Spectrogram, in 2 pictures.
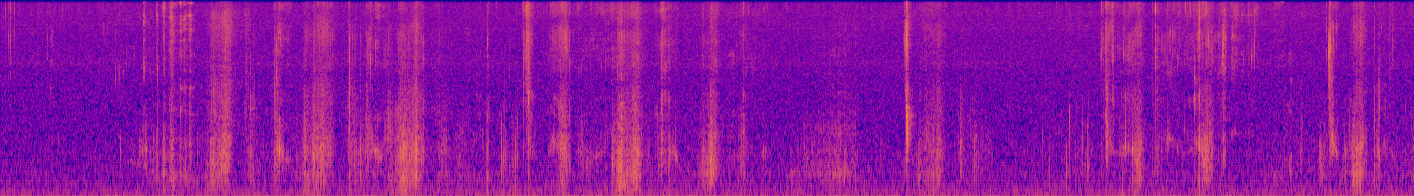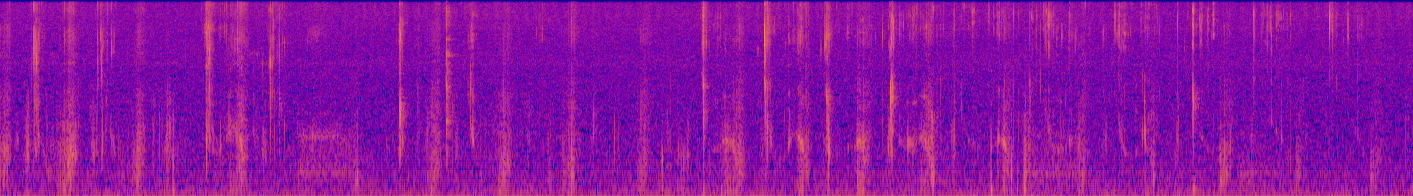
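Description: Close-miked mouth sounds of a person chewing a mouthful of Cinnamon Toast Crunch cereal in milk: irregular crunching bites and chewing that start about a second and a half in and go on steadily.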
